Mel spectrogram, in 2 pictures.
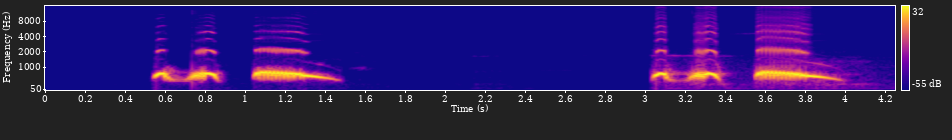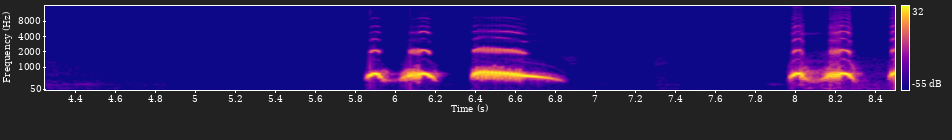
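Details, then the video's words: Spotted dove used as a decoy in an afternoon session to lure wild doves. It gives clear, mellow three-note coos: two short notes, then a longer, descending drawn-out note. The phrase repeats about every two and a half seconds in quiet surroundings. "เสียงนกเขา /นกเขาใหญ่ป่าร้อย"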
